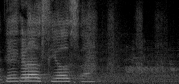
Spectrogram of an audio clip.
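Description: A small girl speaks in a high voice nearby.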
